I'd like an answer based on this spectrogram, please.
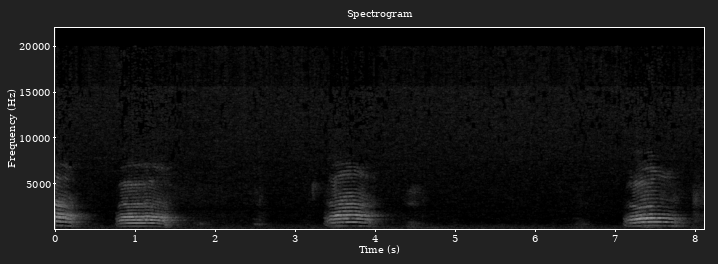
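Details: Siamese cats meowing indoors: three drawn-out, harmonic-rich meows, each about a second long and spaced roughly three seconds apart, with quiet low background hum between calls.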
